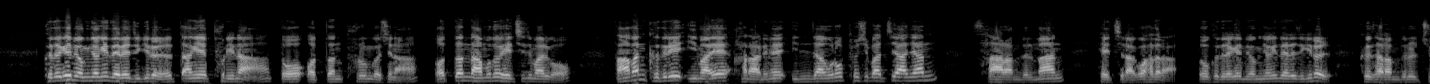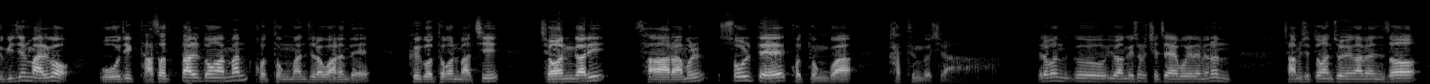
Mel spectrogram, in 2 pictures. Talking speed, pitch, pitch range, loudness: 330 characters per minute, 140 Hz, 125-165 Hz, -26 LUFS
